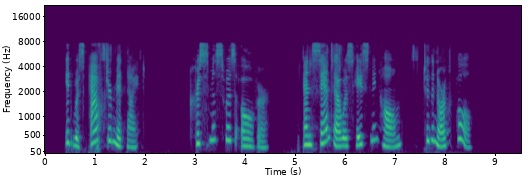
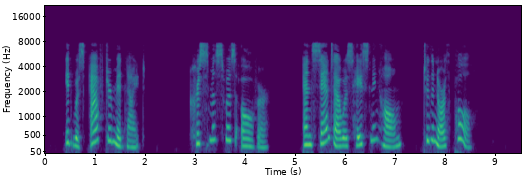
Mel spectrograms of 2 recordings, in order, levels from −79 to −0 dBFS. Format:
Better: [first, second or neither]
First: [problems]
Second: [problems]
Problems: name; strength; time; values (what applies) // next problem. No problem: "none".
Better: second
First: noise reduction (neural mask model DeepFilterNet 3)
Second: none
